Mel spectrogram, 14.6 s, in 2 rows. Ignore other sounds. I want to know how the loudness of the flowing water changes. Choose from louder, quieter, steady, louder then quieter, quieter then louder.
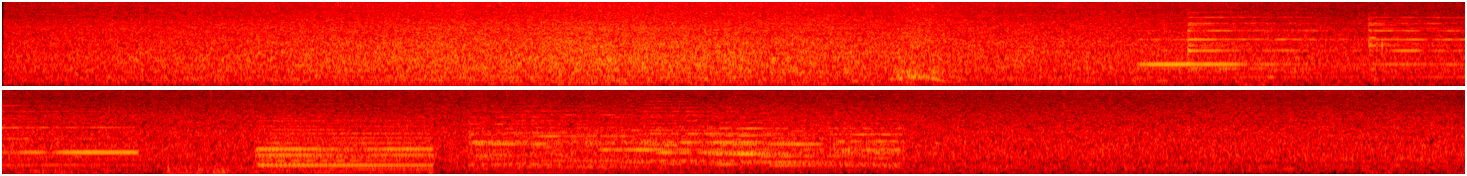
quieter.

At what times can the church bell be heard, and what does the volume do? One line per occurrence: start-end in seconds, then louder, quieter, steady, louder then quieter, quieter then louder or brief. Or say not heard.
5.7-11.8 steady.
